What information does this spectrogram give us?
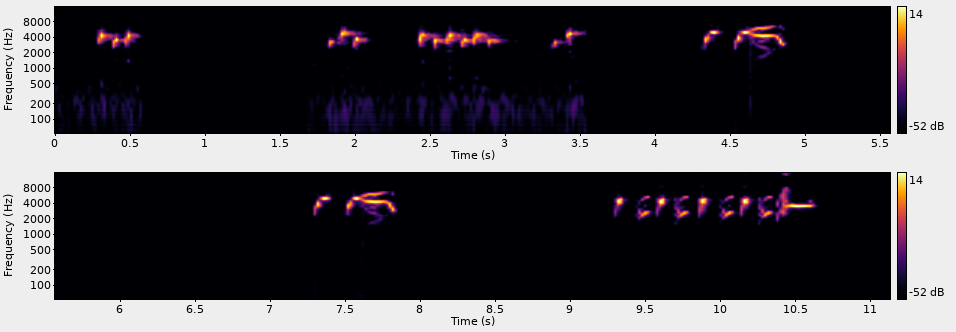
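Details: A European goldfinch sings, as tutoring song for young birds, quick bursts of high, tinkling, twittering notes with liquid trills, separated by brief pauses and ending in a longer jangling phrase.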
